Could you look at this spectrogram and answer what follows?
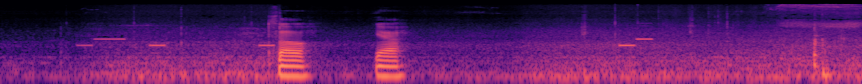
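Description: Cell phone keypad tones from a collection of Nokia handsets, two rapid bursts of beeps plus a few isolated short tones over steady background hiss, with brief speech nearby.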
